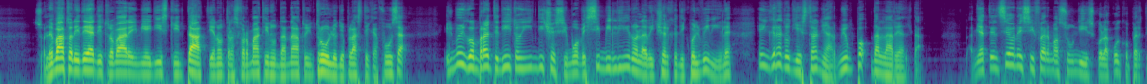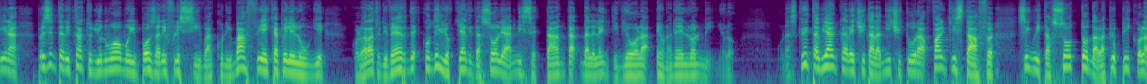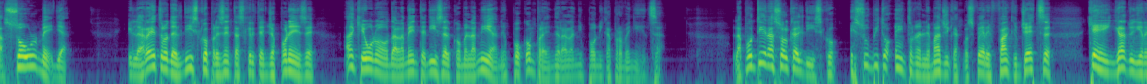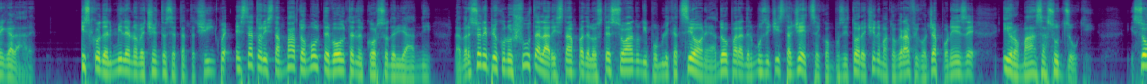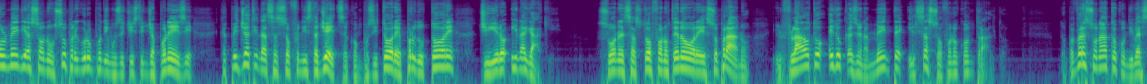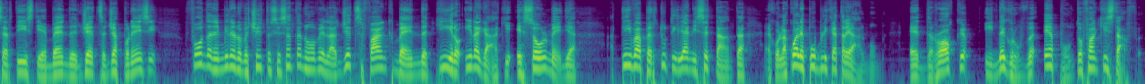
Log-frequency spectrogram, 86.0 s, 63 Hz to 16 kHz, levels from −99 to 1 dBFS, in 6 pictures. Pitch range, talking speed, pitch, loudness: 115-175 Hz, 175 wpm, 140 Hz, -19 LUFS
